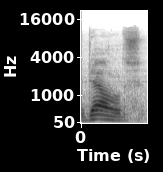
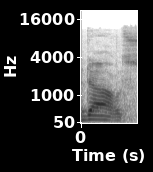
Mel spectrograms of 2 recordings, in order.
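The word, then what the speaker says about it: Dalles: was what Sylvia calls the Dells and the dolls the dolls the dolls DAL LPS there's Massachusetts pronunciations and this Brooklyn and there's out west but how she got dolls out that's the way it's spoken out there many of the buildings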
